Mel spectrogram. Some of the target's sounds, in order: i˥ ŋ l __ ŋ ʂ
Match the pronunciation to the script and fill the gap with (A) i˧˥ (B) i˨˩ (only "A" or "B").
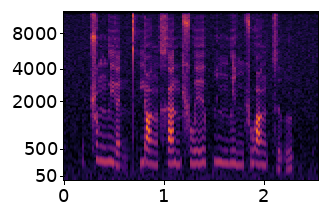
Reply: A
